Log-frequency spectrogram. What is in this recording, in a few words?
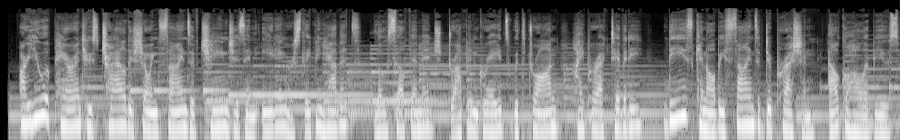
concerned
